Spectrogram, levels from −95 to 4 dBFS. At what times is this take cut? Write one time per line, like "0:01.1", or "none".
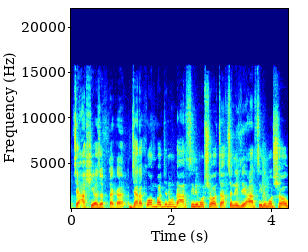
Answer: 0:01.1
